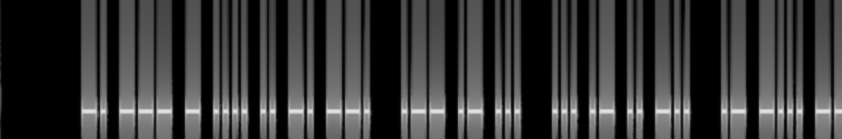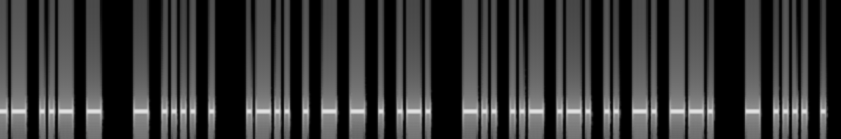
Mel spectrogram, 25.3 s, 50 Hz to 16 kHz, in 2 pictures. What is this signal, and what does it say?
Morse code, heard as a keyed tone, about 17 wpm, 700 Hz. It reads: NOTHING WAS SAID ABOUT THE LETTER DURING THE
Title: Sentences from Top 1000 Words - Review Part 2 - 17wpm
